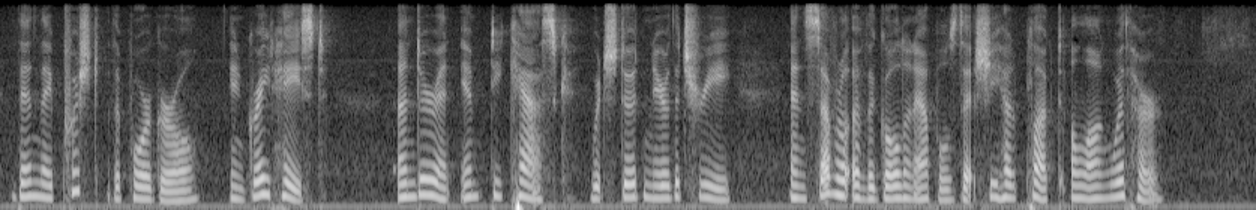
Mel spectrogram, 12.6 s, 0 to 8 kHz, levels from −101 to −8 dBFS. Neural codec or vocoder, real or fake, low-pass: none; real; 7.2 kHz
